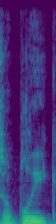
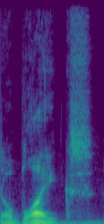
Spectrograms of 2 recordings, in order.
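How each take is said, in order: First: It uses the standard pronunciation of the word. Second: It uses the military pronunciation of the word. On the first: The speaker calls it right. "the actual correct pronunciation is oblique" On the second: The speaker calls it wrong. "the military pr- pronounces it obliques"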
